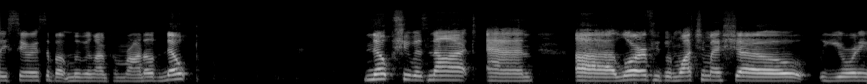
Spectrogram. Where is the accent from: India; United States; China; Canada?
Canada; Port Coquitlam, British Columbia; Connie's from my hometown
